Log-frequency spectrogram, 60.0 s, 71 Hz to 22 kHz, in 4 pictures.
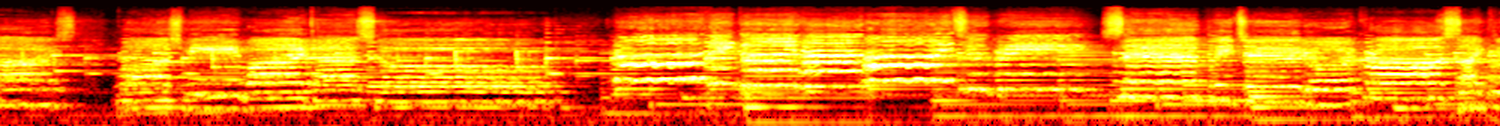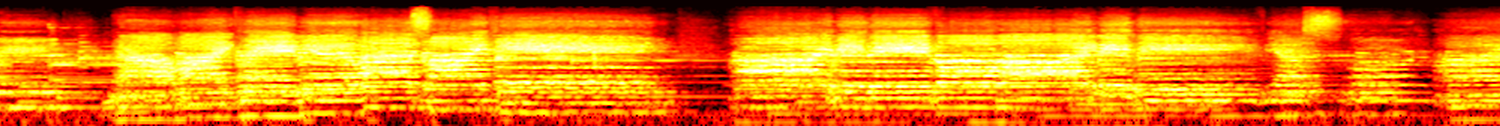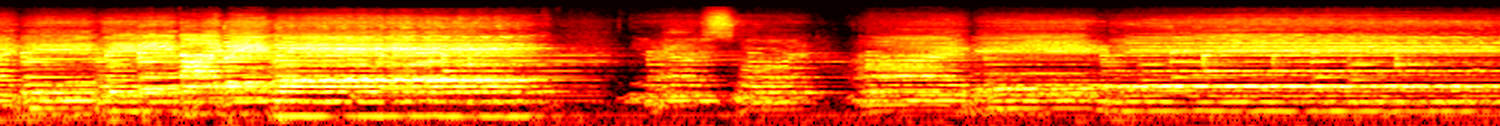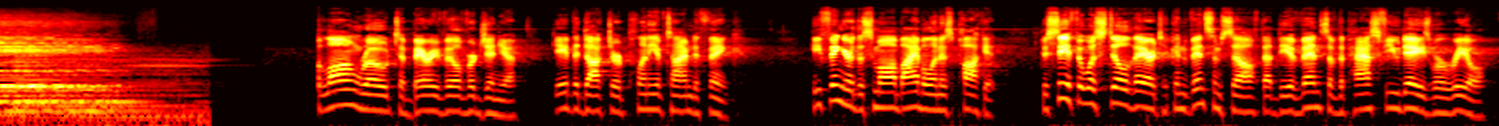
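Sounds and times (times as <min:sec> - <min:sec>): church choir singing: 0:00.0 - 0:47.1.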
